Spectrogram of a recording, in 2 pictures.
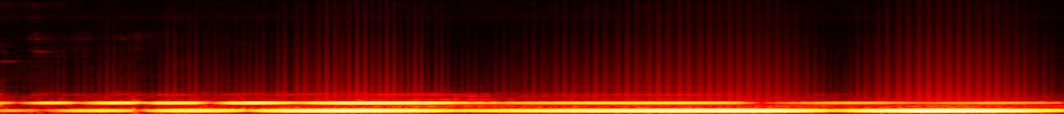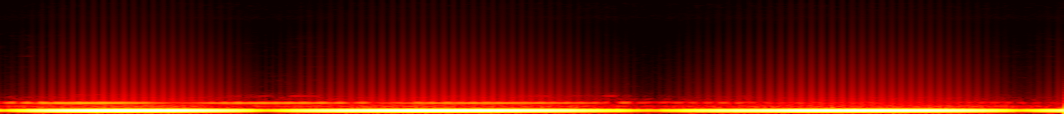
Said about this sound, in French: Alors on va l'écouter maintenant en rotation.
